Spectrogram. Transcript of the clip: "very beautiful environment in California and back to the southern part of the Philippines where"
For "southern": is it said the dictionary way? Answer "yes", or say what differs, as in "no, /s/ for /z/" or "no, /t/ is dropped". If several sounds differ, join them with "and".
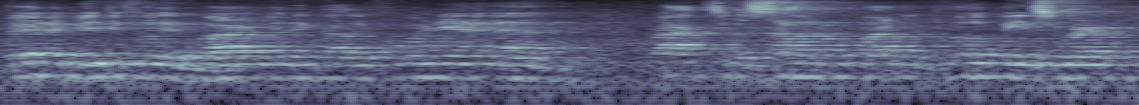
no, /ð/ is dropped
